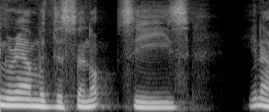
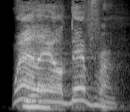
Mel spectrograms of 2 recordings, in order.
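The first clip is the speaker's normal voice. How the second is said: very high-pitched put-on woman's on-air voice; 10 semitones higher than usual. Retelling a story, the speaker quotes her in a Carol Webb impression. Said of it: "That's my new on-air voice for Carol".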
